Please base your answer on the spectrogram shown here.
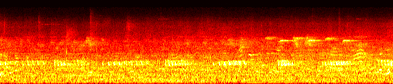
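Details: Taiwan barbet heard in a botanical garden as a brown tabby cat sleeps curled in fallen leaves; repeated short hollow trilled phrases roughly every second, faint higher whistles from other birds, constant ambient noise.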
